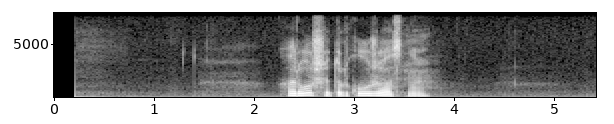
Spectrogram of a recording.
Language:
Russian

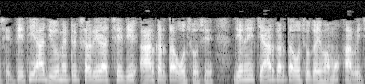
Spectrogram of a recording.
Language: Gujarati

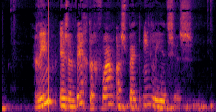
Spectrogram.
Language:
Western Frisian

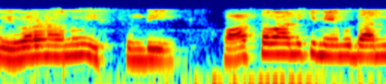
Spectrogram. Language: Telugu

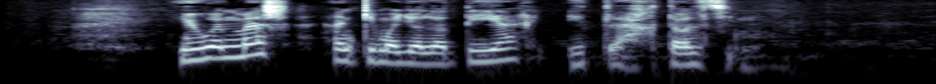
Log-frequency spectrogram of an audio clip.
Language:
Orizaba Nahuatl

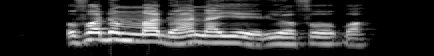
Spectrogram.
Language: Igbo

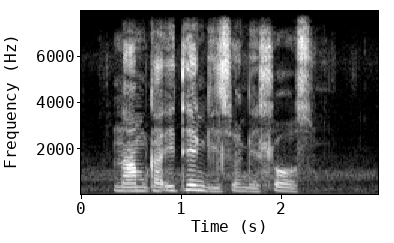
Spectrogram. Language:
South Ndebele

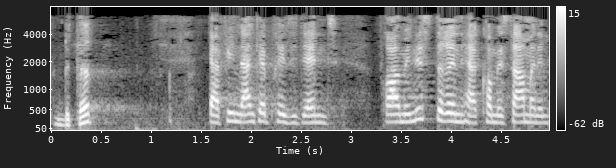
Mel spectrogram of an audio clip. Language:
German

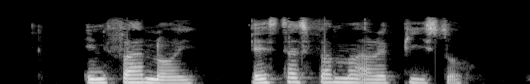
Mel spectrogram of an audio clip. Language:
Esperanto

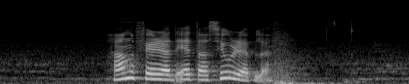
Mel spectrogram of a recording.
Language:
Faroese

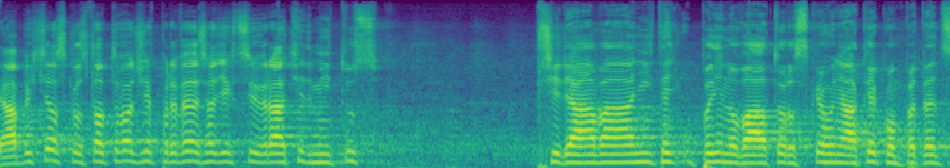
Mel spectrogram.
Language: Czech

